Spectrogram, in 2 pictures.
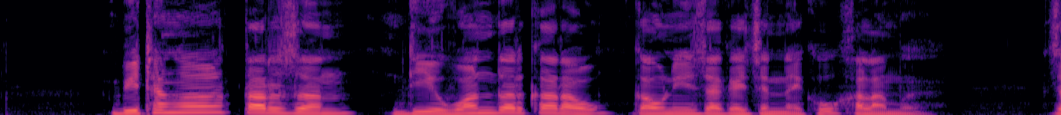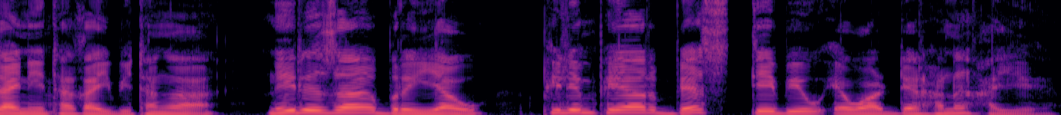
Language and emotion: Bodo, neutral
